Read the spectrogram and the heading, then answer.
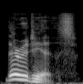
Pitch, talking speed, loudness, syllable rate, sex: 150 Hz, 215 wpm, -16 LUFS, 5.6 syllables/s, male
